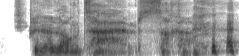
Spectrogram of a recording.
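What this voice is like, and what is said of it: Duke Nukem character voice. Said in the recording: “sounds like Duke Nukem ... when you make that sound, when you do that voice.”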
